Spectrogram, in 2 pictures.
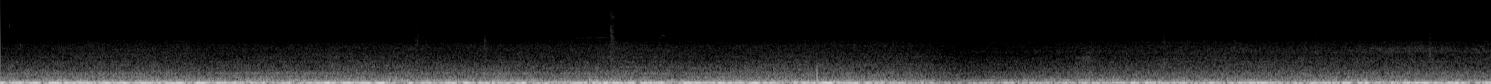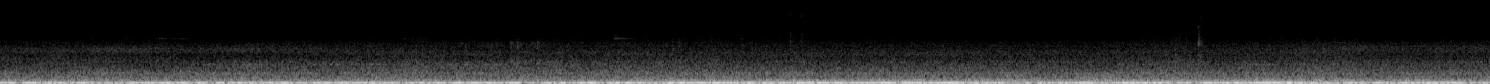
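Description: Omnéo Premium double-deck electric train running between stations: a loud, steady low rumble that dips briefly about ten seconds in.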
